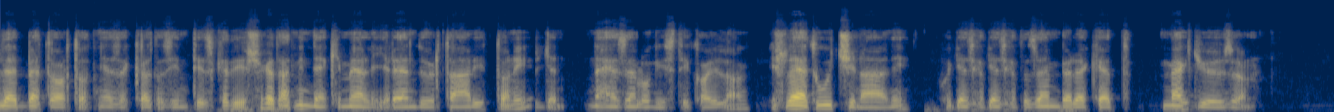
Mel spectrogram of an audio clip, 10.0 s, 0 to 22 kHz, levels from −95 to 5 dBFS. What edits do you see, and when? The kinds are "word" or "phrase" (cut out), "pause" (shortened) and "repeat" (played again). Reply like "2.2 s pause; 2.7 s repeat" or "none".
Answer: 1.1 s word; 2.2 s word; 4.0 s word; 4.8 s word; 5.7 s pause; 6.9 s pause; 7.4 s repeat; 8.6 s pause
